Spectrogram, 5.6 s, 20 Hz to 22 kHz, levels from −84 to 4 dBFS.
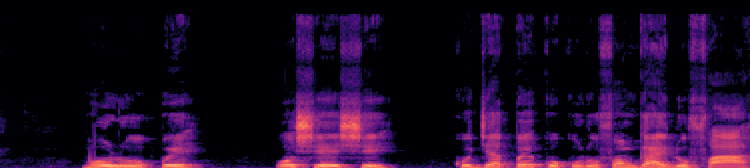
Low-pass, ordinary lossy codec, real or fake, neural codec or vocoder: none; none; real; none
